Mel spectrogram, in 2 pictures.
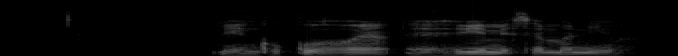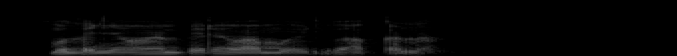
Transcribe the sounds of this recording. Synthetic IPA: neːŋɡokohɔjaʔɛɾiemesɛmaniɔ | moðɛɲawaːmbɛɾɛwamweɾiɔhaka̰na

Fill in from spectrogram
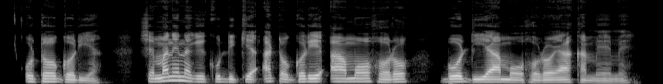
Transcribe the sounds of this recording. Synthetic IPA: otɔɡɔɾia | ʃɛmanenaɣekudikiaʔatɔɡɔɾieʔamɔhɔɾɔ | βodijamɔhɔɾɔjakamɛmɛ

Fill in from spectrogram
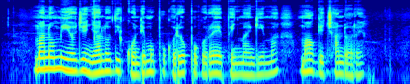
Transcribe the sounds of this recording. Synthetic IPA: manɔmɪjɔd͡ʒeɲalɔd̪ikwondemopoɡoɾʔeopoɡoɾɔɛpiɲmaŋɡɪmamaɔɡɪt͡ʃandɔɾɛ

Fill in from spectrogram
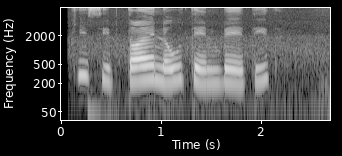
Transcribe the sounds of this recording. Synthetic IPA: kisipt̪ɔenəwt̪enbet̪it̪

